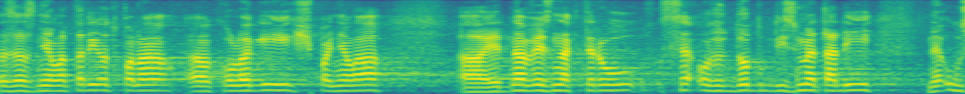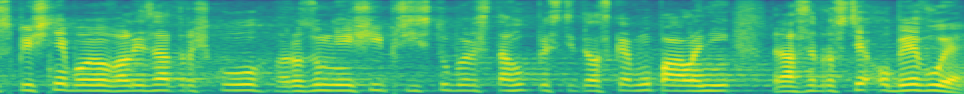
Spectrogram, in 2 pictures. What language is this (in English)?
Czech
